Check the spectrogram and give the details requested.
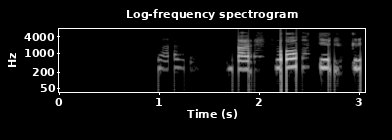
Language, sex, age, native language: Icelandic, male, 10, Icelandic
